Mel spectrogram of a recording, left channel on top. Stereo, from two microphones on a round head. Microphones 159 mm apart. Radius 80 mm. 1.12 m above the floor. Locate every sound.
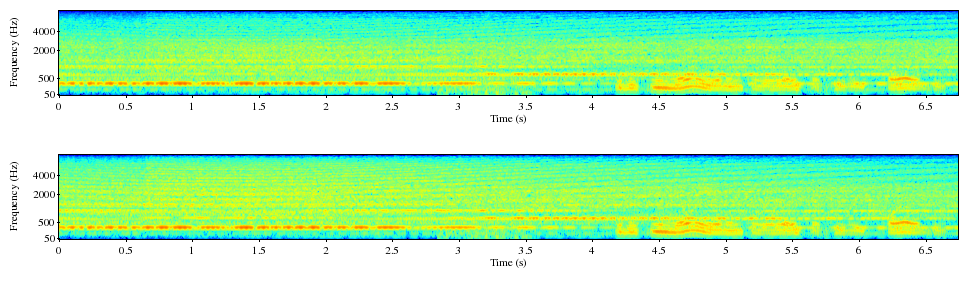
0.0 s a drone: 55° right (ahead or behind); by 6.8 s 25° right (ahead or behind)
2.8 s footsteps: 5° right (ahead or behind)
4.2 s a man speaking: 55° right (ahead or behind)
